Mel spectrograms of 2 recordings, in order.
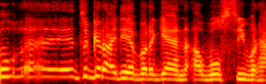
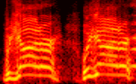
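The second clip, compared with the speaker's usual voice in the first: high, loud victory cheer; triumphant shout; 4 dB louder than usual. Real, not acted. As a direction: yell it like you just won.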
